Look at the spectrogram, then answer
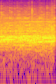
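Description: A crowd at a high school football game cheers and applauds in a brief, loud, dense burst of roaring noise.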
